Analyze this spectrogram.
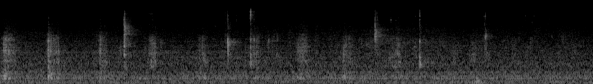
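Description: A woman chews crunchy raw vegetables up close.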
